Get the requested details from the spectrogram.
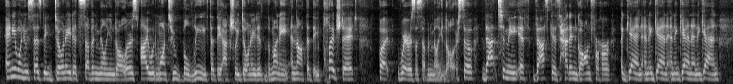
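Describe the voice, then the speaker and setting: A woman at a fairly quick pace, fairly even intonation, noticeable background noise behind her. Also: medium pitch for a woman, very even loudness. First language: not English. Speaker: legal commentator. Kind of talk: tv panel discussion.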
